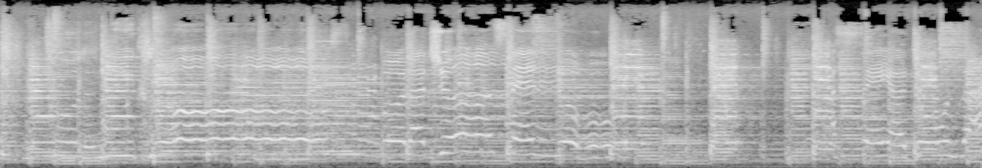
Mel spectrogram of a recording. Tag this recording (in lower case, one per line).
music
